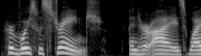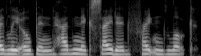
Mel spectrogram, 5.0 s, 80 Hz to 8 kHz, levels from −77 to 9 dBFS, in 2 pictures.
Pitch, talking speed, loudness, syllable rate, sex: 210 Hz, 165 wpm, -18 LUFS, 5.3 syllables/s, female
